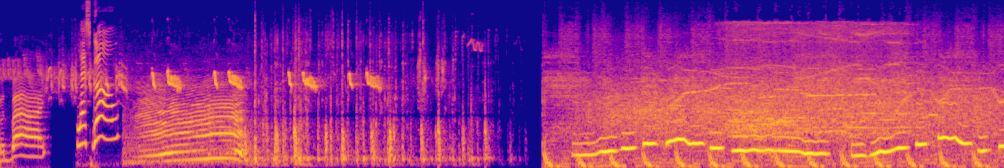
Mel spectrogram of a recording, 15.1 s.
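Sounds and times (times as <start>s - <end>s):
cow mooing: 1.9s - 3.8s
clicking hoofbeats: 3.6s - 8.0s.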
